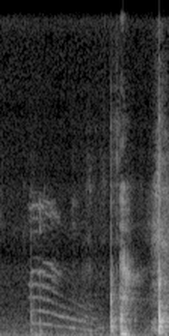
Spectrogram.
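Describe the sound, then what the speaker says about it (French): A cat gives one drawn-out, falling meow that sounds unhappy, followed by a few sharp, close knocking thuds. "Ah, le chat, il n'est pas content."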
